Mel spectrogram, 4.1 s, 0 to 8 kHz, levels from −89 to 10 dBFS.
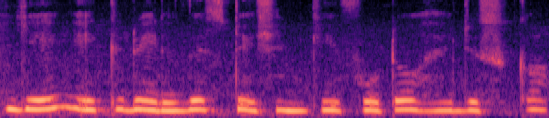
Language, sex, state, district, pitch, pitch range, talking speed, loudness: Hindi, female, Madhya Pradesh, Katni, 225 Hz, 210-235 Hz, 115 wpm, -13 LUFS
